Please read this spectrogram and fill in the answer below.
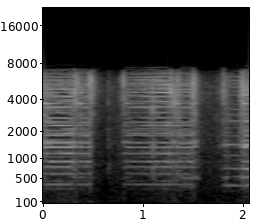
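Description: Electric guitar playing chords, each struck chord ringing for about half a second before being cut short, about one chord a second: the intro of a song.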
